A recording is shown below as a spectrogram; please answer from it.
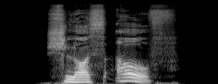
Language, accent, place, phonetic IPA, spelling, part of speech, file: German, Germany, Berlin, [ˌʃlɔs ˈaʊ̯f], schloss auf, verb, De-schloss auf.ogg
- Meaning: first/third-person singular preterite of aufschließen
